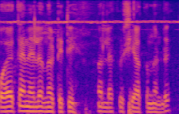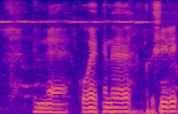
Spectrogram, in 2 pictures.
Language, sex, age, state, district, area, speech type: Malayalam, male, 45-60, Kerala, Kasaragod, rural, spontaneous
